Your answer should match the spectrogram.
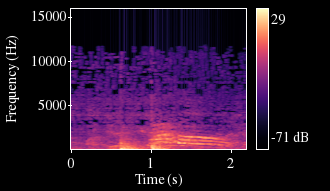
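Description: Thrown axe striking a wooden target board: two loud knocks less than half a second apart, the first about half a second in.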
